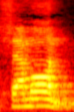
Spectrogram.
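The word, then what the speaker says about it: salmon: उसके बाद क्या है एम से पहले है इसलिए पढ़ेंगे सैमोन, सैमोन एक नदी का नाम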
